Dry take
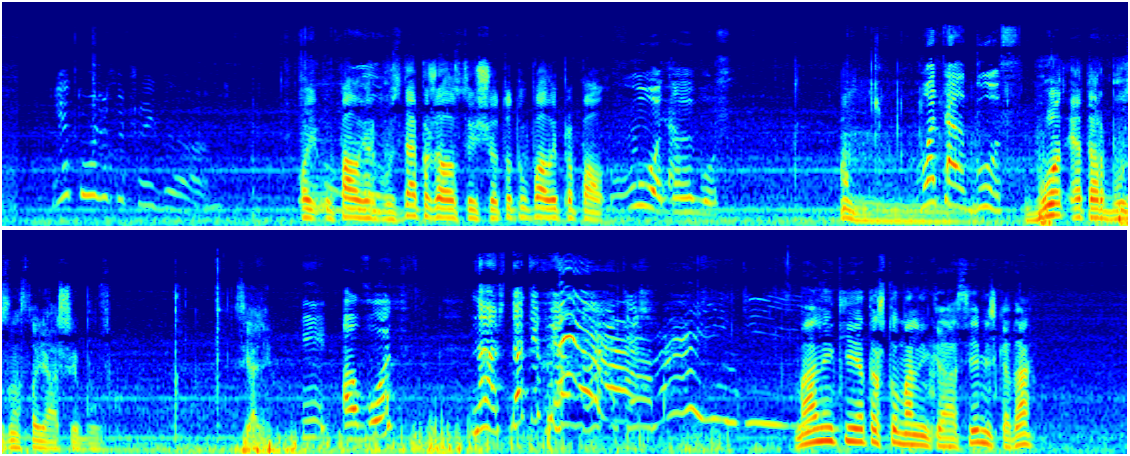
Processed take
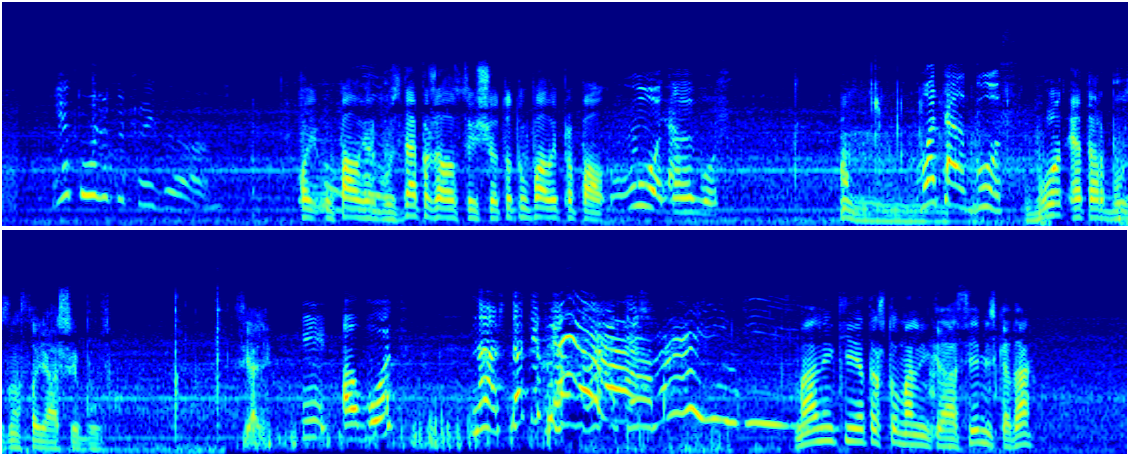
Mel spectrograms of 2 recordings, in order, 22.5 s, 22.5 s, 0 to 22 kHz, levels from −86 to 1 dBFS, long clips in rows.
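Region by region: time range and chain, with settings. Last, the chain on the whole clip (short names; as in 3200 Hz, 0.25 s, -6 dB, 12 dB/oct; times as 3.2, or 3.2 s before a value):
13.5–16.89 HPF 170 Hz 24 dB/oct + high shelf 6600 Hz -9.5 dB
whole clip: high shelf 5700 Hz -9.5 dB; compressor 6:1, threshold -23 dBFS; three-band isolator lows -17 dB, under 530 Hz, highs -19 dB, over 5000 Hz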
